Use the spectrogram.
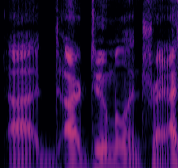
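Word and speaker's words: Dumoulin: other guys um uh the the suitor uh Demolan uh Dumulan trait. I said Demolan because that's how uh that's how Gary Bman pronounced it uh on the podium. He mispronounced uh Brian Dumlan's name.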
